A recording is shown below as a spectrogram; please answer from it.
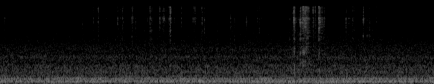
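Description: Faint handling sounds of nail transfer foil being rubbed onto a gel-coated nail tip and peeled away: scattered small ticks and rustles, with a brief louder crinkle about three seconds in, over a steady low room hum.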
